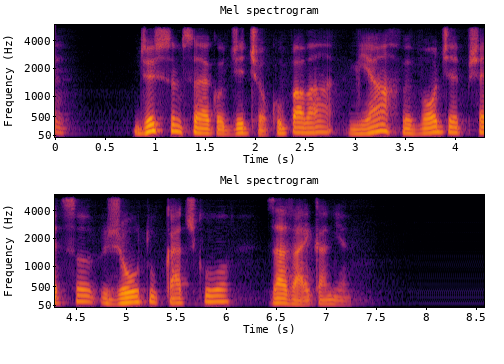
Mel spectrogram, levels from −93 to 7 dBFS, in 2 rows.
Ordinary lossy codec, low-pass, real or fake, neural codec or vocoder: Opus, 64 kbps; 5.4 kHz; fake; codec, 16 kHz, about 1 kbps, DyCAST, with the encoder's durations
